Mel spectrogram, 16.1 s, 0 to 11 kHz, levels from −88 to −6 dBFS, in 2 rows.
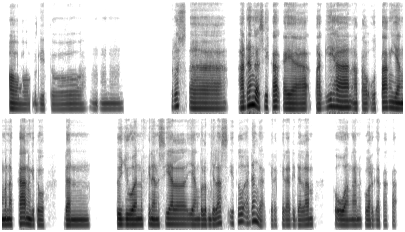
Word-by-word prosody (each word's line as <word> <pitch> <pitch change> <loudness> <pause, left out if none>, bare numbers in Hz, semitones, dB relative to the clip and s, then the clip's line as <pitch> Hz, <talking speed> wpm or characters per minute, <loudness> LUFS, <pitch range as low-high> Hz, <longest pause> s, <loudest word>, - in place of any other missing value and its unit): Oh 105 -2 -1
begitu, 105 0 -13 0.8
mhm, 110 0 -10 1.0
terus, 160 +4 -3 0.2
eee, 120 -1 -1 0.3
ada 130 +5 +4
nggak 165 -7 +7
sih 140 - -1
Kak 145 +1 +4
kayak 115 0 +2
tagihan 135 +4 +3
atau 115 0 -3
utang 125 +2 +1
yang 115 -1 +5
menekan 115 +3 +3
gitu, 110 -1 -3 0.4
dan, 110 -1 +2 0.9
tujuan 115 -1 +4 0.2
finansial 120 0 +1
yang 115 -1 -1
belum 115 0 0
jelas 130 +4 -1
itu 145 +6 -5
ada 140 - -10
nggak 105 - -5
kira-kira 110 +1 -9
di - - -7
dalam, 110 +2 -2 0.4
keuangan 110 0 -1
keluarga 110 -1 -5
Kakak? 105 0 -16
115 Hz, 115 wpm, -21 LUFS, 110-120 Hz, 1.0 s, nggak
